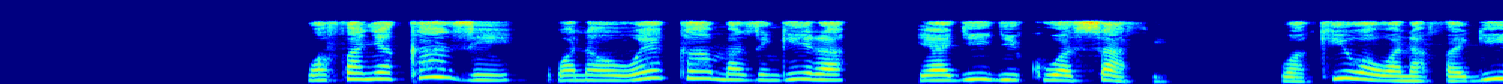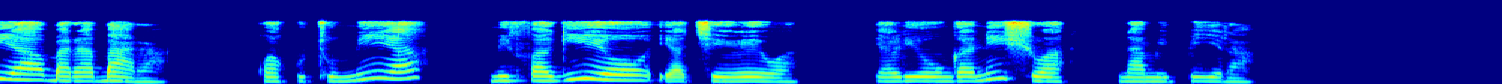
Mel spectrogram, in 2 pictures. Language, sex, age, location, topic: Swahili, female, 18-24, Dar es Salaam, government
